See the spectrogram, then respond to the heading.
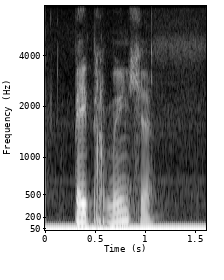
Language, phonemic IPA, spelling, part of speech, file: Dutch, /ˌpepərˈmʏncə/, pepermuntje, noun, Nl-pepermuntje.ogg
- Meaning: diminutive of pepermunt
